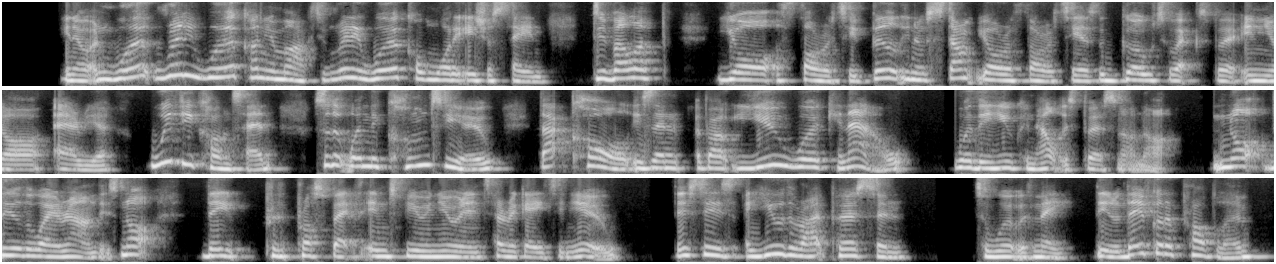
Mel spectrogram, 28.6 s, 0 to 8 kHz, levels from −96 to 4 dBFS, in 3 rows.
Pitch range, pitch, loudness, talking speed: 200-270 Hz, 220 Hz, -13 LUFS, 190 wpm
